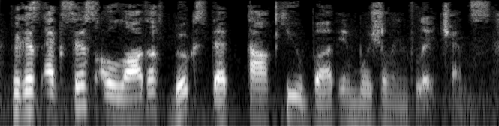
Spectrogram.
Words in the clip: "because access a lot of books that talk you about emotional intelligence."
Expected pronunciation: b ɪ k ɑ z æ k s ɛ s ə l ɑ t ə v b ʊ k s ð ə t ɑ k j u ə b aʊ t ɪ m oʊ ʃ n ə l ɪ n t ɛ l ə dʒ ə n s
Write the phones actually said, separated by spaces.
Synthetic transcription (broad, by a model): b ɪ k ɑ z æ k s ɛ s ə l ɑ t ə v b ʊ k s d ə t ɑ k j u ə b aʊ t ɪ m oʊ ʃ ə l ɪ n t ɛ l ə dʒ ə n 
